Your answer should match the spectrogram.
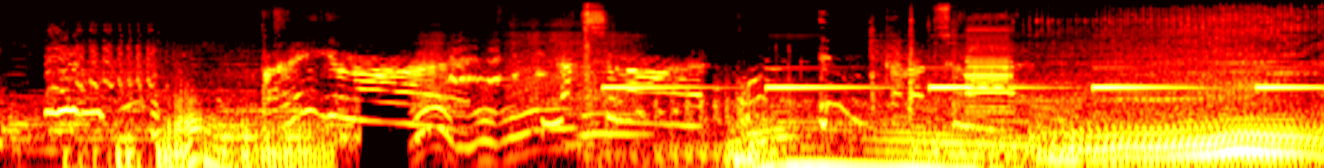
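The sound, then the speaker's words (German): A produced radio jingle packed with engine sound effects: revving motors, squealing tire skids and rising whooshes, with a voice speaking over it and a steady beeping tone toward the end. “Und hier der letzte Jingle, den wir noch haben.”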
